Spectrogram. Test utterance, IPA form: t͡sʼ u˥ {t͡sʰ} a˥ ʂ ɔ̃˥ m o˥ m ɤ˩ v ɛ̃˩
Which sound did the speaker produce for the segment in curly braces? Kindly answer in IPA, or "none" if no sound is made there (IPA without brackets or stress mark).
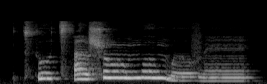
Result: t͡sʼ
